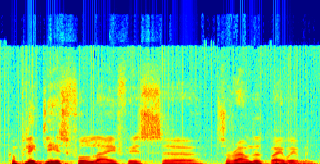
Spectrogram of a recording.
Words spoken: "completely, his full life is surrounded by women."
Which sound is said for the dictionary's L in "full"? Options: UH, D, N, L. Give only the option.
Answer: L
